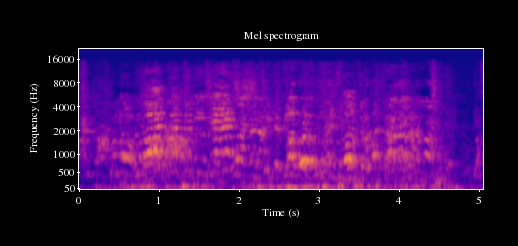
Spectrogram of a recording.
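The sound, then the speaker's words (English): Children playing at school recess: a steady, lively wash of many young voices chattering, calling and laughing together, with no single voice standing out and the din holding fairly even throughout. “This is the sound of children playing at recess.”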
